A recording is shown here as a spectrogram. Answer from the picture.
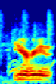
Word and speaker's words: Erie: Erie spelled like spooky Erie.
